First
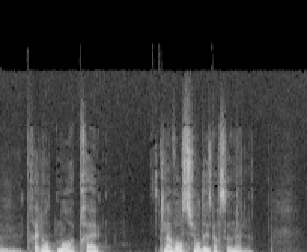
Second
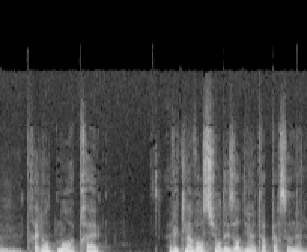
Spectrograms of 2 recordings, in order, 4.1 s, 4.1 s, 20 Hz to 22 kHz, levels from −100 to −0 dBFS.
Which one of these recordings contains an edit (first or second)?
first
